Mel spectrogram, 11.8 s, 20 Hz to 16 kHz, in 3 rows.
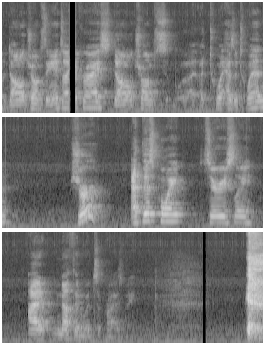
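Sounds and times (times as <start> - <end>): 
speech: 0.0 - 4.1, 5.0 - 9.7
low room noise: 0.0 - 11.7
single loud harsh cough: 11.5 - 11.7.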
